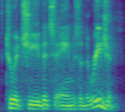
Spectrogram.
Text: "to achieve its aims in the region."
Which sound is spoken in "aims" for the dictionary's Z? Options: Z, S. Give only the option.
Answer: Z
